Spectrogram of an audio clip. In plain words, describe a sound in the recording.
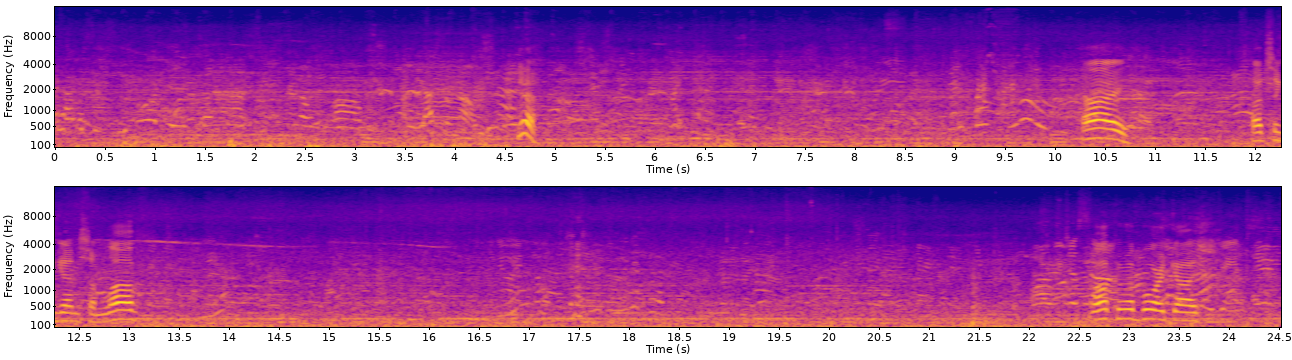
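Men and women chat nearby in a busy outdoor crowd.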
